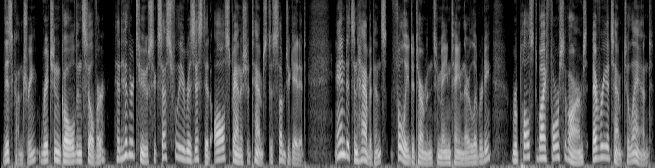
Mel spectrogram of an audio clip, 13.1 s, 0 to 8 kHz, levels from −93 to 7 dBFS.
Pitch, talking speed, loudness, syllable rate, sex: 135 Hz, 160 wpm, -20 LUFS, 5.6 syllables/s, male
